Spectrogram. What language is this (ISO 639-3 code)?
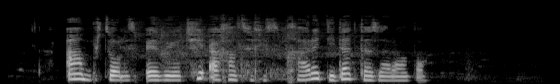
kat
